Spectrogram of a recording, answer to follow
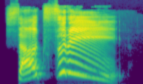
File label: Clear Voice; RandomGFGoStop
